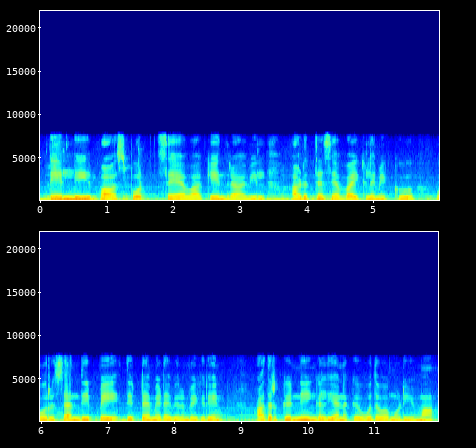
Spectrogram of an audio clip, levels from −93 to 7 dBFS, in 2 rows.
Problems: background conversations at intervals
